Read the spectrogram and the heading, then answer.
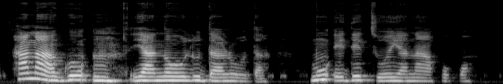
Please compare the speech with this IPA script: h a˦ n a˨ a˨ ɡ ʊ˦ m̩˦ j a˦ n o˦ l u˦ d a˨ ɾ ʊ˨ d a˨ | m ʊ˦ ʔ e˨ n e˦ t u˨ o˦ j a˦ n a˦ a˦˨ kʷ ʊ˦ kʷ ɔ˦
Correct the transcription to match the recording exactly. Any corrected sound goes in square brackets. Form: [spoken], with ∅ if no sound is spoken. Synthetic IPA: h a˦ n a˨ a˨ ɡ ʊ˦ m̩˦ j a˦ n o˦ l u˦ d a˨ ɾ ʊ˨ d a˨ | m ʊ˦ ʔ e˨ [d] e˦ t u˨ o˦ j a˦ n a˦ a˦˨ kʷ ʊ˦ kʷ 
